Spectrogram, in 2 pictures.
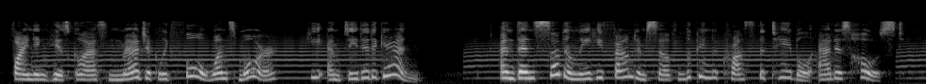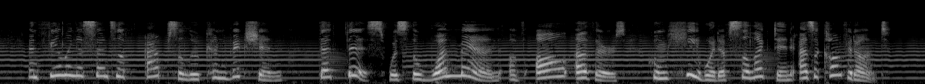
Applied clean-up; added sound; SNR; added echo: none; Trumpet; 18 dB; none.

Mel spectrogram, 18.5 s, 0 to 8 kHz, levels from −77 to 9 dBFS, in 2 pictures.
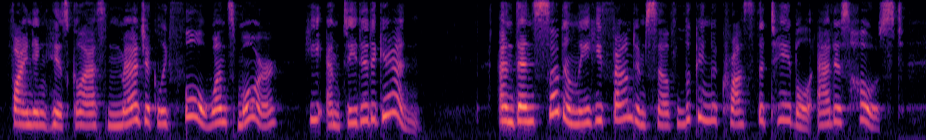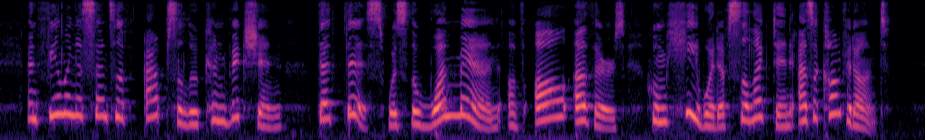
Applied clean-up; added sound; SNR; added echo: none; none; none; none.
